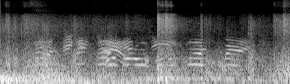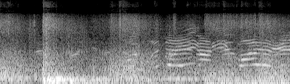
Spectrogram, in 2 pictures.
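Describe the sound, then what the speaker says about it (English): Flak gun volley in the World War II strategy game Company of Heroes, heard as booming bursts of fire and explosions amid battle noise, with radio-style unit chatter and voices over it. "Oh, Flak Irving gets a volley there."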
